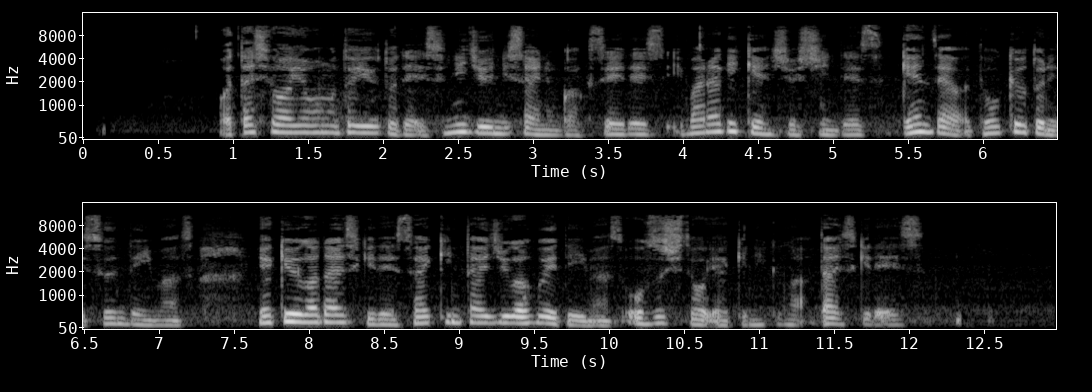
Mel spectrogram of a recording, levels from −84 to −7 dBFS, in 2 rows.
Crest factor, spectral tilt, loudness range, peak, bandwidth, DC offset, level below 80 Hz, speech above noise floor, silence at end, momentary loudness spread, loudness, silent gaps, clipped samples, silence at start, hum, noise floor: 20 dB; -5 dB/octave; 4 LU; -12 dBFS; 11.5 kHz; under 0.1%; -78 dBFS; 40 dB; 0.65 s; 13 LU; -31 LUFS; none; under 0.1%; 0.9 s; none; -71 dBFS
